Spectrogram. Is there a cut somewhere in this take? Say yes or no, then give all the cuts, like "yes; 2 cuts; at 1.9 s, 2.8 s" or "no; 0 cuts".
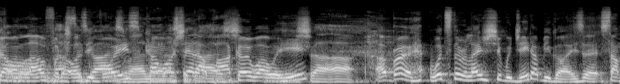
no; 0 cuts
